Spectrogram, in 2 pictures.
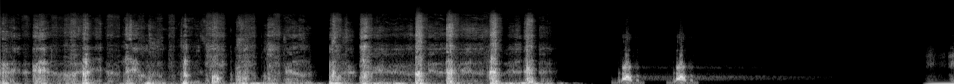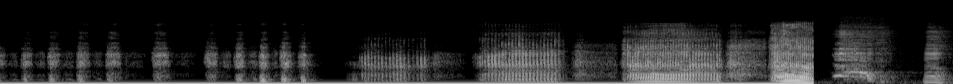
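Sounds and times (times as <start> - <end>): gorilla roaring: 0.0 - 5.6, 15.8 - 19.0
gorilla hooting: 17.4 - 19.0.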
